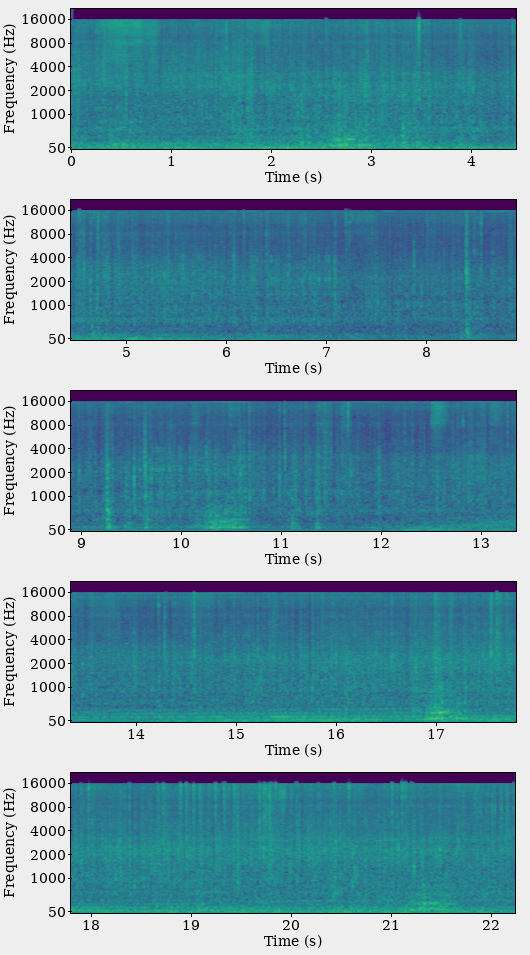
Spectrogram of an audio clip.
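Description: Tyres crunch over a gravel road.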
